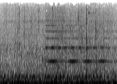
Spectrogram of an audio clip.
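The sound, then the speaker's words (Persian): A taxi's engine runs with a steady low rumble and hum, faint higher tones riding above it, holding an even level throughout with no voices. “عادل ساک رو میگیره و ماشین میره”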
